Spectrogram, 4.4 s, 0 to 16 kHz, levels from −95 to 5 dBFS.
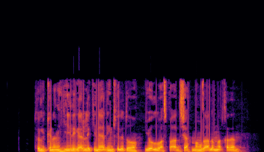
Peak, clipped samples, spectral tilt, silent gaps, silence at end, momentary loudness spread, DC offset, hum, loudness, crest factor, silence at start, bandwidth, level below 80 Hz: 0 dBFS; under 0.1%; -6 dB/octave; none; 0.4 s; 5 LU; under 0.1%; none; -13 LUFS; 14 dB; 0.6 s; 8 kHz; -40 dBFS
